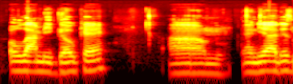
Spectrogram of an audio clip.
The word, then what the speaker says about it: Olamigokey: butchering my last name it's pronounced hola me gokey um and yeah it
